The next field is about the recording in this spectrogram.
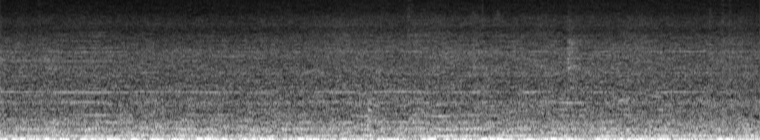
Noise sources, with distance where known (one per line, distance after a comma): engine of unclear size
